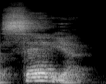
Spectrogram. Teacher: primeiro a semivogal e depois a vogal. Ou seja, eu tenho um ditongo que começa brando e sobe. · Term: ditongo crescente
